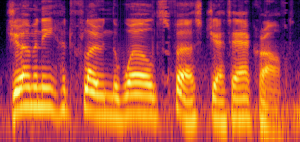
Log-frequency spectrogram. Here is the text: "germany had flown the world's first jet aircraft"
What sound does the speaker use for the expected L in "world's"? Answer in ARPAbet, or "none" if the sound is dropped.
L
